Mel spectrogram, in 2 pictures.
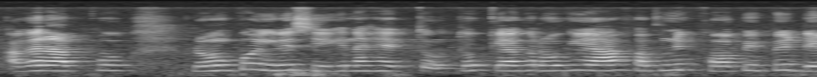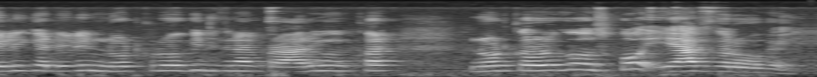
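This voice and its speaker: The clip features an English teacher who hosts a channel, speaking in a high voice with a darkish tone as she runs a Hindi phonics lesson at a whiteboard. She asks and answers her own questions and sounds out each letter separately, in a rough, roomy recording with slight background noise.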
